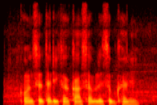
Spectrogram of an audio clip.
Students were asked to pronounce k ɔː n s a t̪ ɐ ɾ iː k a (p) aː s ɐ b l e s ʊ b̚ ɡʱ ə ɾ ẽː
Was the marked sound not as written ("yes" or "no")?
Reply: yes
